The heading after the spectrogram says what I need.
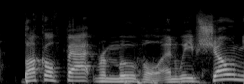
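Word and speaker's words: buccal: She got what's how do you pronounce it? Bul fat. Buckle fat. Buckle fat removal.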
